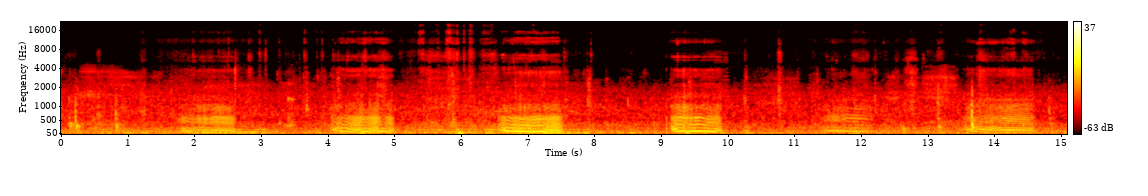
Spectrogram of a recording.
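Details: Eight-week-old American Bully puppy snoring while hanging off a chair after play time, in Minnesota during autumn; low rumbling snores with gravelly rattling texture come in bursts roughly every two to three seconds over a quiet background.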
